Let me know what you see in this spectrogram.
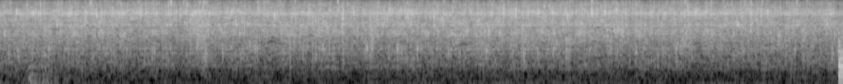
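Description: Chicken pieces frying in a pan: a steady sizzle.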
